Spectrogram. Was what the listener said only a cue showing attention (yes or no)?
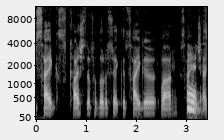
no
